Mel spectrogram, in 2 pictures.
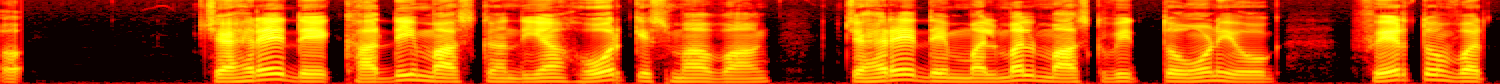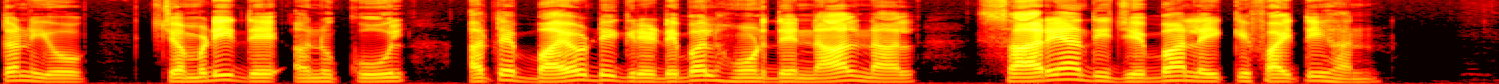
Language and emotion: Punjabi, neutral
